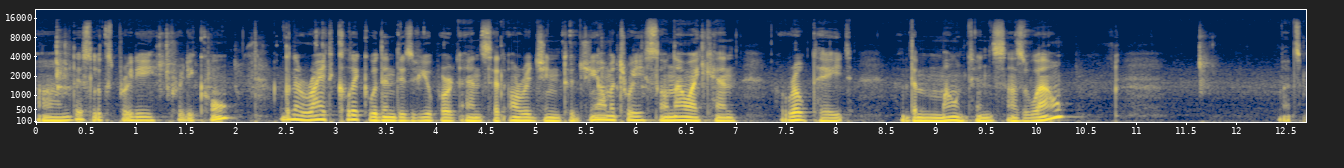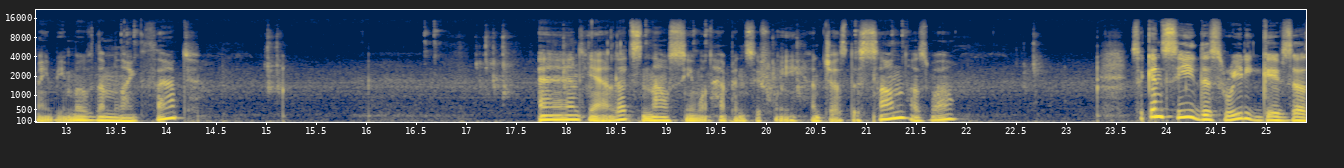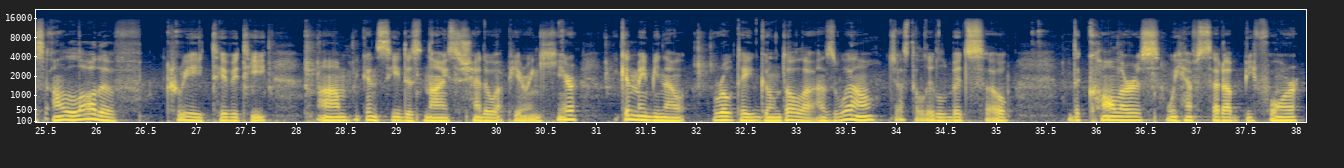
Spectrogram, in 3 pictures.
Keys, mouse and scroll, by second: 0.1 Tab, 1.2 KP_7, 1.9 middle click, 2.1-2.7 scroll down 1, 2.7-5.7 right drag, 5.7 middle click, 6.6 r, 9.8 click, 11.6 g, 13.6 click, 15.0 g, 16.6 click, 17.1 a, 17.7 scroll down 1, 18.0-18.6 middle drag, 18.2-18.6 scroll up 2, 18.6 click, 19.2 click, 20.1 middle click, 20.3-20.7 scroll up 2, 20.7 click, 21.2 click, 22.5 r, 26.7 click, 27.5-30.5 middle drag, 27.7-28.3 scroll up 2, 29.9-30.5 scroll down 2, 30.5 click, 31.9 r, 35.3 click, 36.0-38.1 middle drag, 36.1-36.6 scroll up 2.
